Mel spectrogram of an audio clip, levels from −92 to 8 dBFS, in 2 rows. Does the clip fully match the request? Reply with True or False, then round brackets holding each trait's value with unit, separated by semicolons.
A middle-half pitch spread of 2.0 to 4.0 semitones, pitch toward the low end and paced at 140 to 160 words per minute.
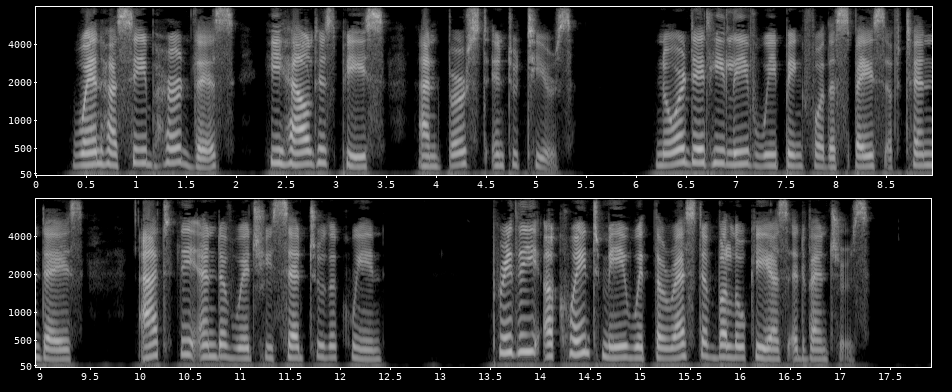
False (3.3 semitones; 200 Hz; 145 wpm)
